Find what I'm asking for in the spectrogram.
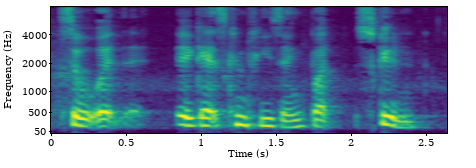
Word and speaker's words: Scone: Not Scone. – No. Skoon is spelt S-C-O-N-E. Like the baked good, but it's not pronounced that way. It's pronounced Skoon.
